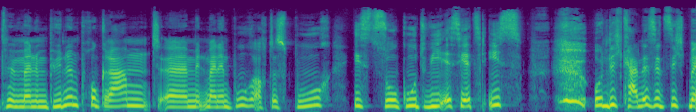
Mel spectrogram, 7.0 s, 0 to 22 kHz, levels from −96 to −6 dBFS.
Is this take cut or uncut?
cut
